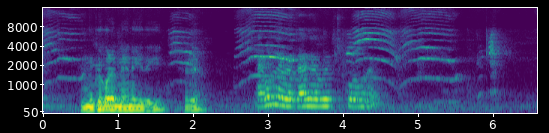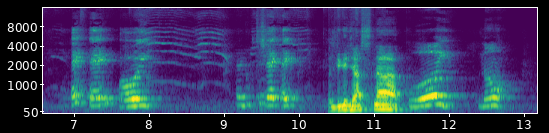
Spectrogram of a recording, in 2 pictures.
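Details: Tiny kittens, possibly strays, meow repeatedly in short, bending cries while playing, with human voices and laughter nearby.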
